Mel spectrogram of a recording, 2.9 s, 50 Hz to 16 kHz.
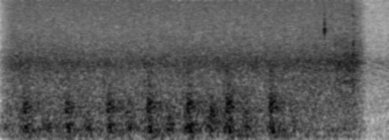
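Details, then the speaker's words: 1967 Mustang Fastback raised with no weight on the wheels, front wheel rocked left to right during a ball joint check: quick loose clunks and rattling, about three a second; only slight looseness found, play suspected but not confirmed. "just move the wheel back and forth left to right and you kind of hear everything you can kind of hear some rattling"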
